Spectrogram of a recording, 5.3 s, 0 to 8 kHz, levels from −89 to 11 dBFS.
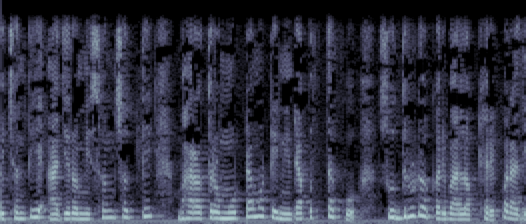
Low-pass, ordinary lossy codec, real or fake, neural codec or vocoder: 7.2 kHz; none; real; none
